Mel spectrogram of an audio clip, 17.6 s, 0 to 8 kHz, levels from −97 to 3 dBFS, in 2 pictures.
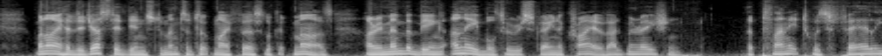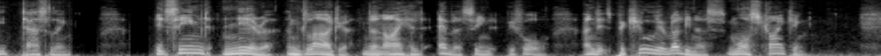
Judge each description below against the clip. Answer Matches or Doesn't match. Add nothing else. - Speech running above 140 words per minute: Matches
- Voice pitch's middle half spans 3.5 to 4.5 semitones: Doesn't match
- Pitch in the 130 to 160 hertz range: Doesn't match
